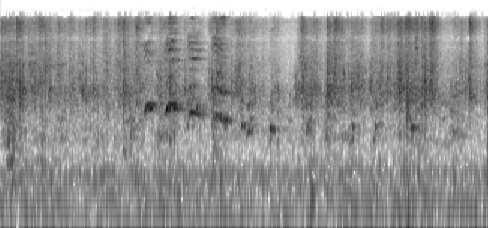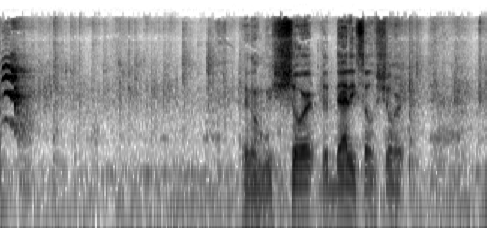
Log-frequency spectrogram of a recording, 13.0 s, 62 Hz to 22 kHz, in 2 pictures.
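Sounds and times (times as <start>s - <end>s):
puppies whimpering: 1.5s - 7.2s
high-pitched puppy squeaks: 1.8s - 7.0s.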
